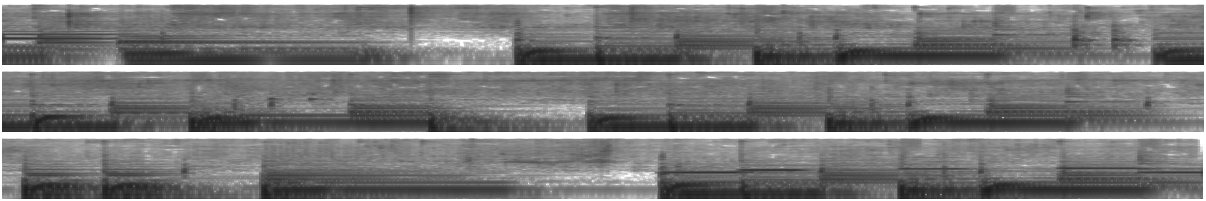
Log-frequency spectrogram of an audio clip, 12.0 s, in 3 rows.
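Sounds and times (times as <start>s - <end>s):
corn kernels sizzling in pan: 0.0s - 12.0s
background music with bass line: 1.7s - 9.4s, 10.2s - 12.0s.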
